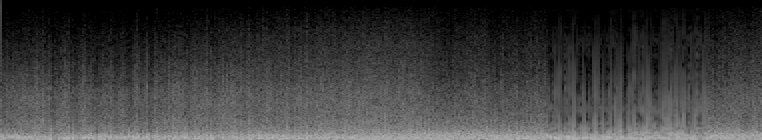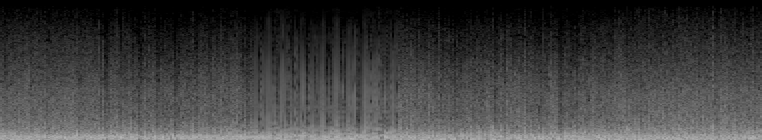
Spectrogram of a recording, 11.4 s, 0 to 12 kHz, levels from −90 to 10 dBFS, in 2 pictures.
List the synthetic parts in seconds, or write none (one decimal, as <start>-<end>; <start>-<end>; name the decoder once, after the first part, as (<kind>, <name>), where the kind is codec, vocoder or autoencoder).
4.1-5.3 (vocoder, BigVGAN v2); 7.6-8.7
